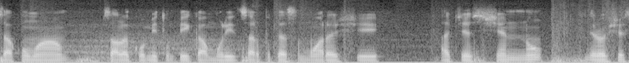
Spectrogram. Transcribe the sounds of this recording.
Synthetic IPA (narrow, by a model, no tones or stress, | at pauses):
sakuma | saləkomit̪umpikːamuɾit̪sarput̪easəmoaɾəʃi | at͡ʃe̞st̪t͡ʃe̞nːu | nɾeuʃe̞s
